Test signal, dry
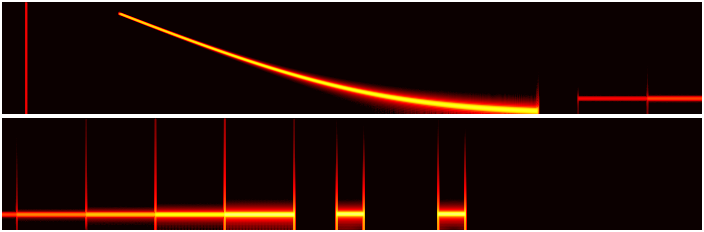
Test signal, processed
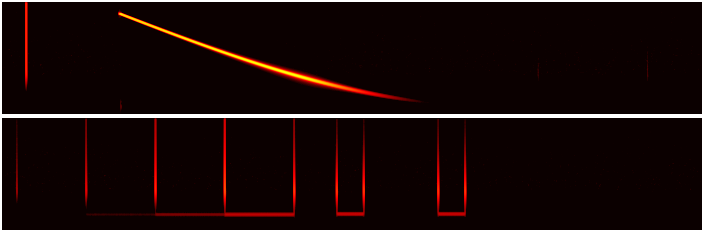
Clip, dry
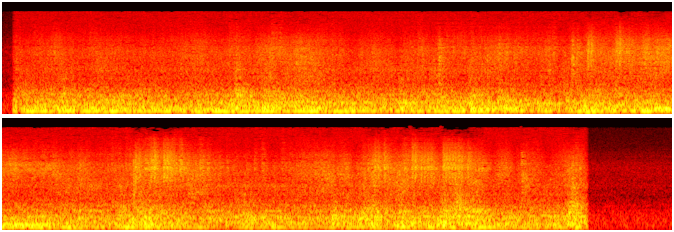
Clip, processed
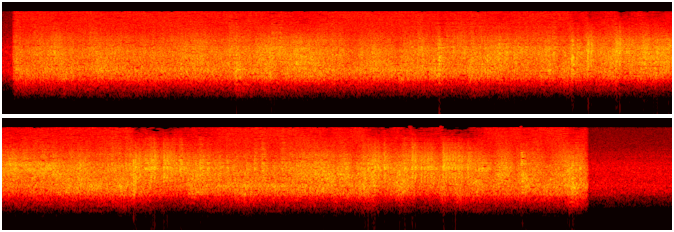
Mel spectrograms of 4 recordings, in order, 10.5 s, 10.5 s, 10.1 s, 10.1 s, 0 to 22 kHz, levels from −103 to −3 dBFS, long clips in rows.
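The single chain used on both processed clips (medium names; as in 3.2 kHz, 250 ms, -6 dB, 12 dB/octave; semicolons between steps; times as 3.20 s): steep high-pass 1.6 kHz 36 dB/octave; compression 6:1, threshold -35 dBFS; trim +7.5 dB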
